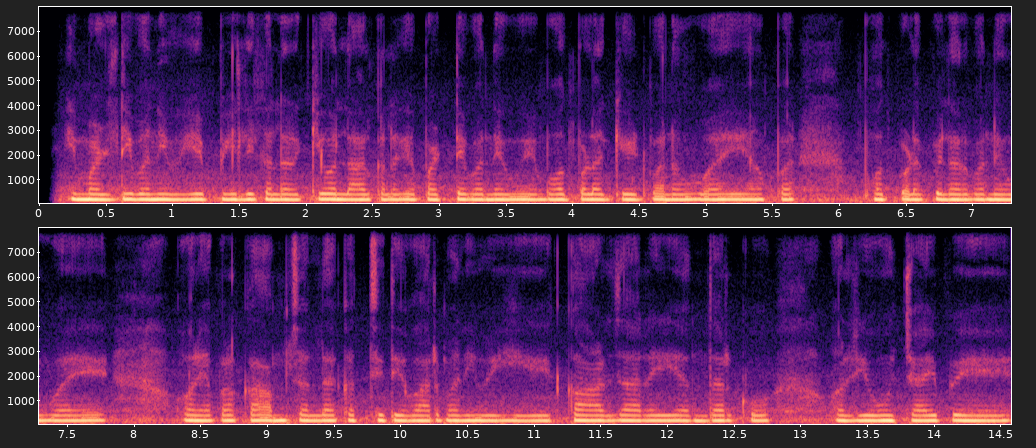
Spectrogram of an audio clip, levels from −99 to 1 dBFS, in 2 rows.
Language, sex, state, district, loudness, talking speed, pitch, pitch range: Hindi, female, Uttarakhand, Tehri Garhwal, -13 LUFS, 215 wpm, 210 Hz, 210-215 Hz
